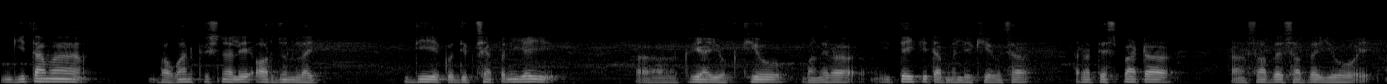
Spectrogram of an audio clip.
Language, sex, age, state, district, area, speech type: Nepali, male, 60+, West Bengal, Kalimpong, rural, spontaneous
